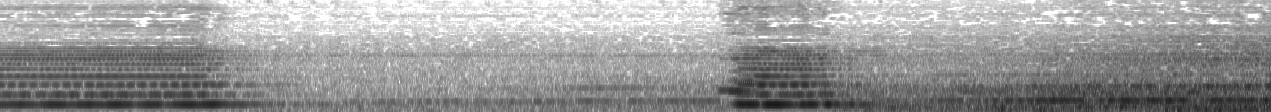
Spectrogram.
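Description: Electric multiple-unit suburban train sounding its horn: a held blast that cuts off about a second in, then a second, shorter blast a little past the middle. After that the train's running noise and a steady hum build up loudly as it rolls through the level crossing.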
